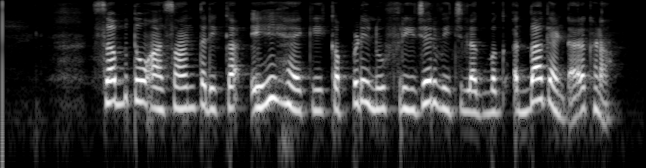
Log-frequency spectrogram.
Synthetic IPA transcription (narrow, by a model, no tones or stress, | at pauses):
səbt̪õːʔaːsaːnt̪əɾiːkaːeːɦɦɛːkɪkəpɽeːnũːpʰɾiːd͡ʒəɾʋɪt͡ʃləɡbʱəɡəd̪aːkɛ̃ːɳʈaːɾəkʰɳa̰ː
